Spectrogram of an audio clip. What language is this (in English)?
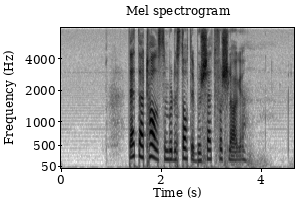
Norwegian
